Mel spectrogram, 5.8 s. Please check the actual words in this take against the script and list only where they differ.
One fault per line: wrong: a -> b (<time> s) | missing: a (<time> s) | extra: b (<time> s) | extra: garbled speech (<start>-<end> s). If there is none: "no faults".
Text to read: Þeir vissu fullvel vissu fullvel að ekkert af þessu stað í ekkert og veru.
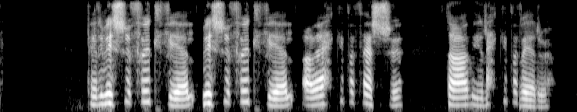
no faults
